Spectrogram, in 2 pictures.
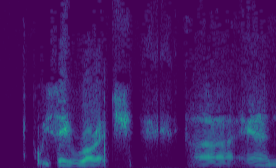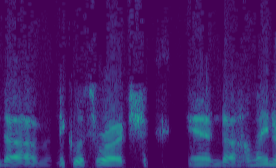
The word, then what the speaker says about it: Roerich: Roerich is the way the Russian, the Roerich is how it's said in Russian. In English we say Roerich.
